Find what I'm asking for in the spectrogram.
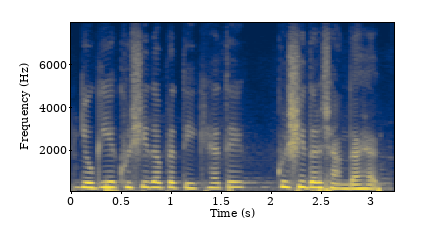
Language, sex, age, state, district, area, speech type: Punjabi, female, 18-30, Punjab, Jalandhar, urban, spontaneous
